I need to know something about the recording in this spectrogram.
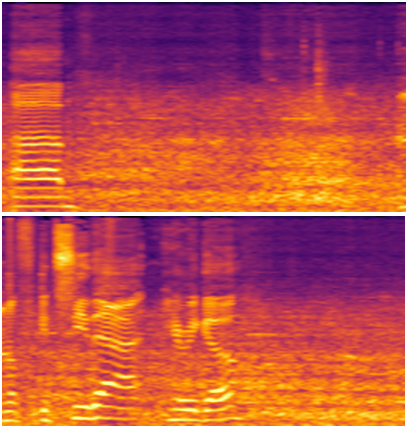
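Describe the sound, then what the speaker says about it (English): A blue-bottomed white airliner on its standard approach to land at Reagan National gives a steady, broad engine roar, with people talking over it throughout. "here's a plane making the typical approach right here"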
